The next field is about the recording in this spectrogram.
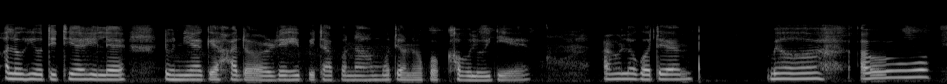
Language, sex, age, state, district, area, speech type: Assamese, female, 18-30, Assam, Charaideo, rural, spontaneous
